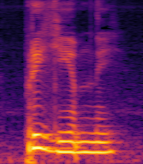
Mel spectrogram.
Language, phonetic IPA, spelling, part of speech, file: Ukrainian, [preˈjɛmnei̯], приємний, adjective, Uk-приємний.ogg
- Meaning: pleasant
